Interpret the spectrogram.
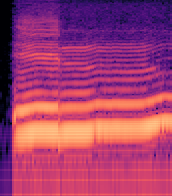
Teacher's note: Nun sabdu wajibul ghunnah dengungkan dua harakat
